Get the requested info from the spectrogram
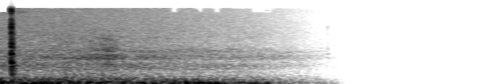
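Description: Low outdoor background rumble with a single sharp click at the very start. It cuts off to silence about one and a half seconds in.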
